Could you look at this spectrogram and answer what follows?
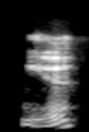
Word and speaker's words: mu: Now, this fella here, that is a Greek letter, and you pronounce it mu.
